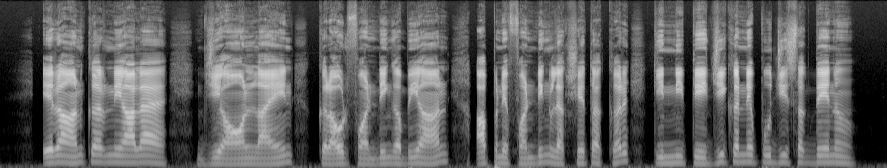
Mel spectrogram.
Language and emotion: Dogri, surprised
